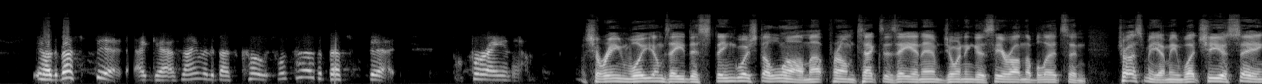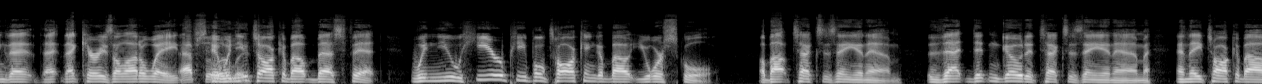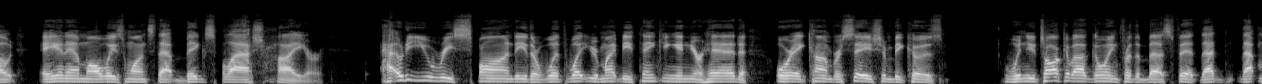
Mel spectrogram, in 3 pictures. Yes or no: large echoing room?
no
